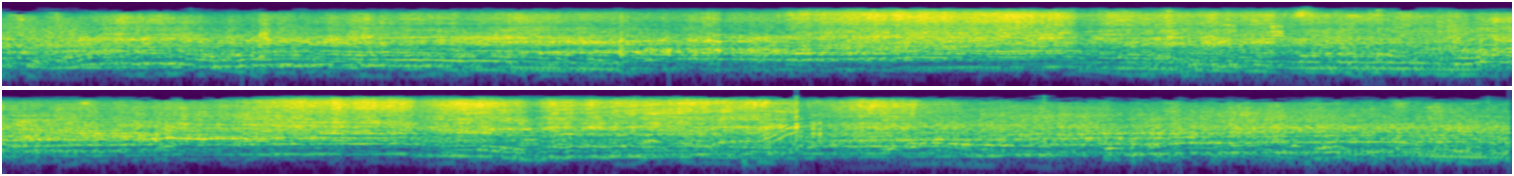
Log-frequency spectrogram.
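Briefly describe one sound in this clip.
Racing car engines roar loudly, rising and falling in pitch as the cars speed past.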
